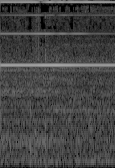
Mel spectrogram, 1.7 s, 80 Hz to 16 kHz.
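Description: A steady, unbroken high probe tone with no pulsing on the size-enable pin: that line is stuck, so the 74LS97 is faulty.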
